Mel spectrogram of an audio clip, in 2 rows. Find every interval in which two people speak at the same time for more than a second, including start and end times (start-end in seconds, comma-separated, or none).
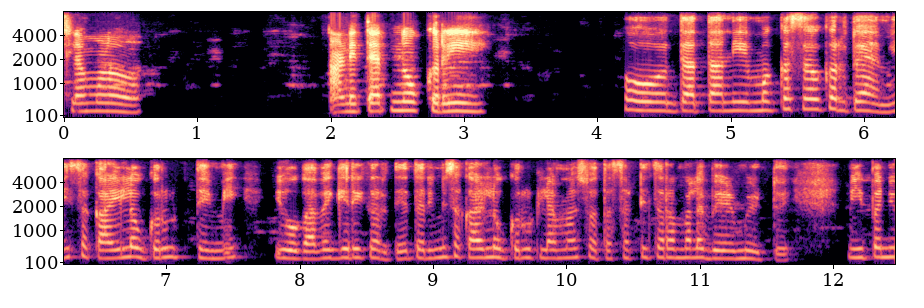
none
